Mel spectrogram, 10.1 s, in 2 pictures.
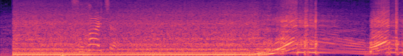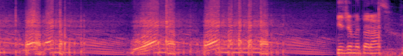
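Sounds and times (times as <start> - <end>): car engine revving: 0.0 - 10.0
exhaust crackles: 0.0 - 10.0.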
